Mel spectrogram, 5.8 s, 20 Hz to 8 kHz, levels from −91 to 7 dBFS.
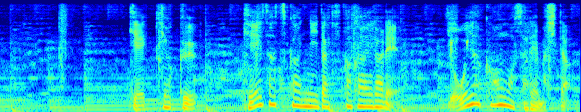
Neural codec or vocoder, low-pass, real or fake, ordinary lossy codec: codec, 16 kHz, 16 kbps, FreqCodec, smaller model; 7.2 kHz; fake; none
